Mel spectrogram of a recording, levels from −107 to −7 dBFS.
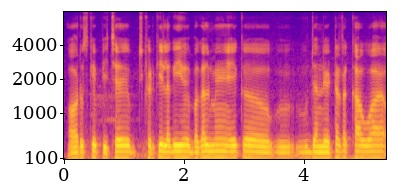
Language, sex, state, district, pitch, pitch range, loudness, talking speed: Hindi, male, Uttar Pradesh, Lucknow, 115 Hz, 110-120 Hz, -15 LUFS, 145 wpm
